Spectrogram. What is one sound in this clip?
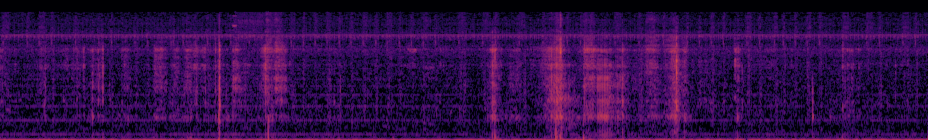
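Footsteps scuff softly on a stone path.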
